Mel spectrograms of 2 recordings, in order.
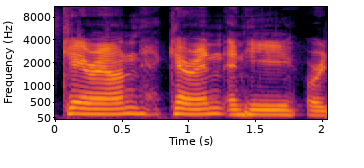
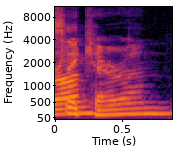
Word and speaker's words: Charon: How do you say his name? Charon? I say Charon, I think. Me too, Charon. But I kind of said Karen a little bit because of my accent.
